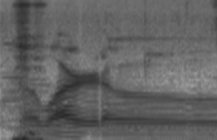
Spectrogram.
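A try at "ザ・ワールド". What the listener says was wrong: Zawardo. You have to roll the R. Can you not roll your R's?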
